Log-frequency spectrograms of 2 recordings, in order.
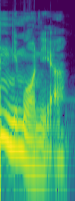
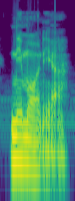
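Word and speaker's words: pneumonia: अगले विडियो चलते हैं दोस्तों इस वड़े को हम कहते हैं निमोनिया क्या कहते हैं निमोनिया इसे पीस साइलेंट होता है और इसे हम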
